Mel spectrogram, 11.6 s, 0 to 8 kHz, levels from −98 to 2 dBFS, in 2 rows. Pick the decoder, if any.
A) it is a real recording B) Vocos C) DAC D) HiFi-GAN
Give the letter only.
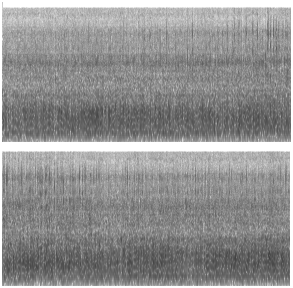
D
